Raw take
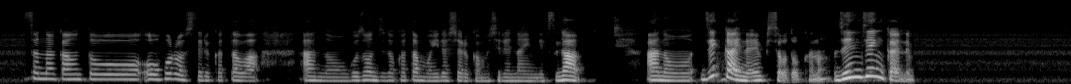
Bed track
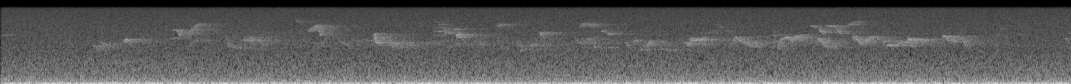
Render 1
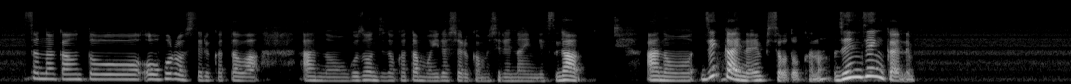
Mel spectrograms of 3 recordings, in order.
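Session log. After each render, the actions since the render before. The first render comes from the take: HPF 190 Hz 24 dB/oct; dynamic EQ 5700 Hz, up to -7 dB, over -42 dBFS, Q 0.73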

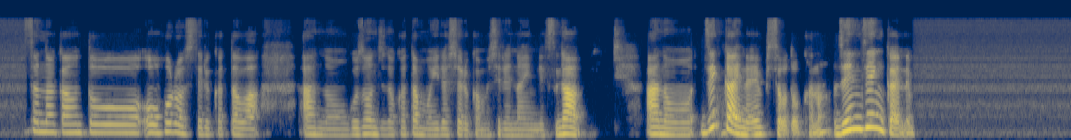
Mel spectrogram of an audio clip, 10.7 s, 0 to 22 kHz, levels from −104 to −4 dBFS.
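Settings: nothing audible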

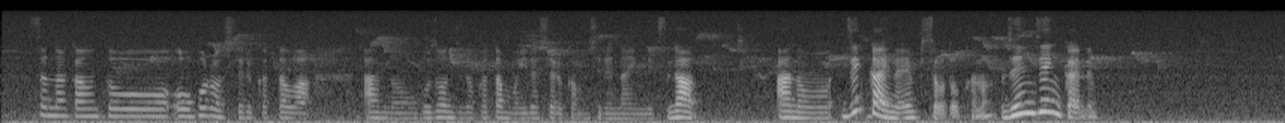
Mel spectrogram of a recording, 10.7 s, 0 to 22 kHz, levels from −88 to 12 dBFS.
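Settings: add bed track -19.5 dB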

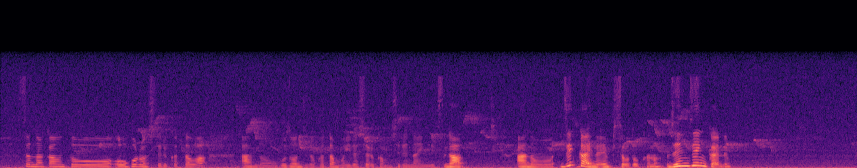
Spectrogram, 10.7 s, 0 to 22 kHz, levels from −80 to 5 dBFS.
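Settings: gain +3.5 dB; limiter -2 dBFS, peak gain reduction 1.5 dB

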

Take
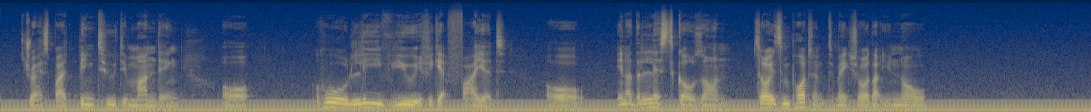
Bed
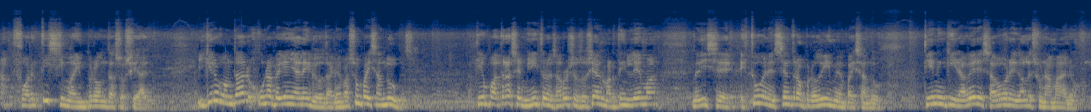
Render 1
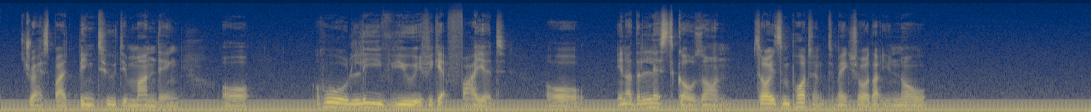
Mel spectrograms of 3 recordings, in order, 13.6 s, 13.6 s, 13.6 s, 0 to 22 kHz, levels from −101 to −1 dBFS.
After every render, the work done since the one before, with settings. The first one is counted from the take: nothing audible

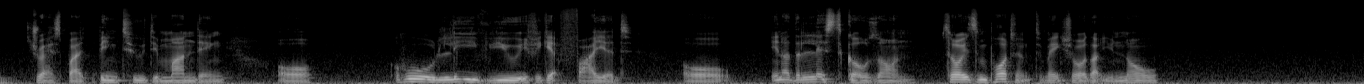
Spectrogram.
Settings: de-hum 60 Hz, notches 5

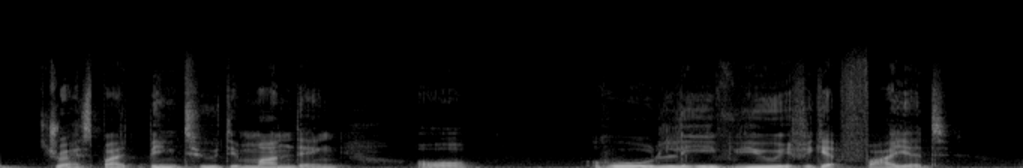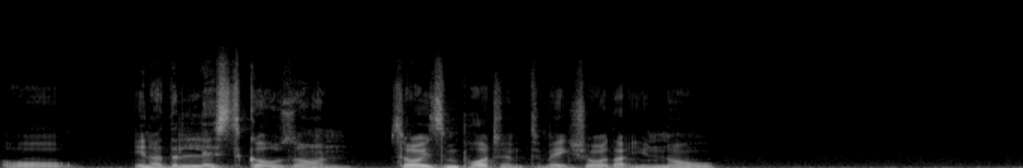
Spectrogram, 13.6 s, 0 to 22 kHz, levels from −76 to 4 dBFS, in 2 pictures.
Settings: noise print and reduce 6 dB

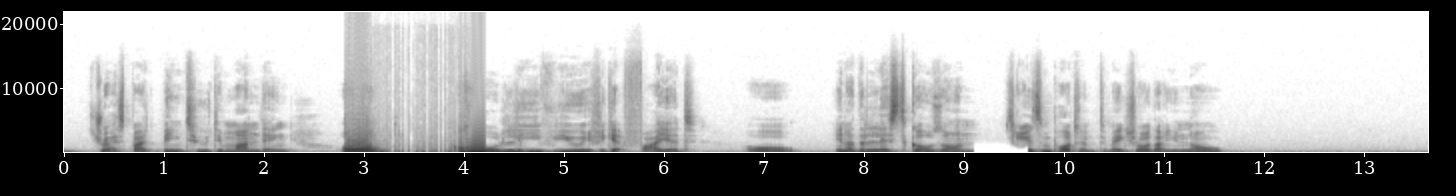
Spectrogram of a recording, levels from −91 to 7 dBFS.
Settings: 2.8–4.21 sample leveller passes 5; 9.09–9.65 steep high-pass 1900 Hz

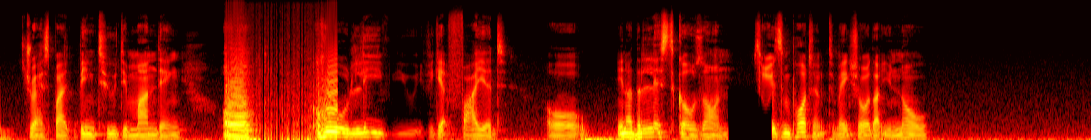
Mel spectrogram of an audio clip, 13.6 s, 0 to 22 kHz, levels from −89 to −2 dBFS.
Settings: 4.62–5.57 dip -22.5 dB, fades 0.25 s; 7.25–8.02 tilt -3.5 dB/oct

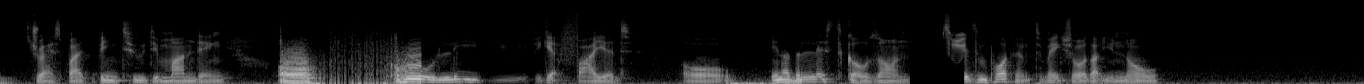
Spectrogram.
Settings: treble ducked by the level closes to 1200 Hz, closed at -22.5 dBFS; high shelf 5700 Hz -6 dB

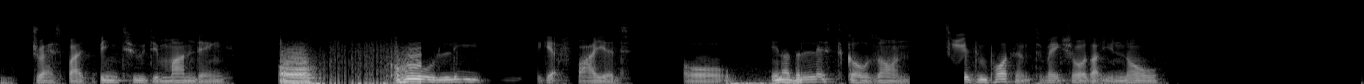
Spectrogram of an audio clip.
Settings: gate -43 dBFS, range -34 dB; resonant high shelf 2900 Hz -10 dB, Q 1.5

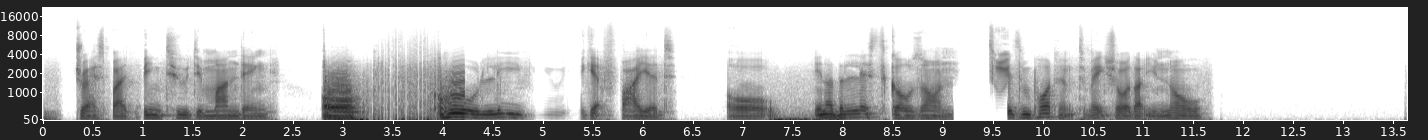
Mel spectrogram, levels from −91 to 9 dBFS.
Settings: gain +12 dB; limiter -1 dBFS, peak gain reduction 3 dB

